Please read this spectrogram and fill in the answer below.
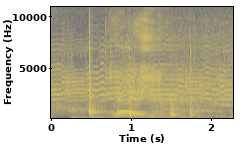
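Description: Reog Ponorogo accompaniment music: a reedy, nasal slompret melody swooping up and falling back, over sharp drum strikes and a low steady hum.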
